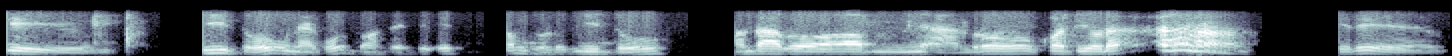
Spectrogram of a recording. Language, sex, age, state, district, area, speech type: Nepali, male, 30-45, West Bengal, Jalpaiguri, rural, conversation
